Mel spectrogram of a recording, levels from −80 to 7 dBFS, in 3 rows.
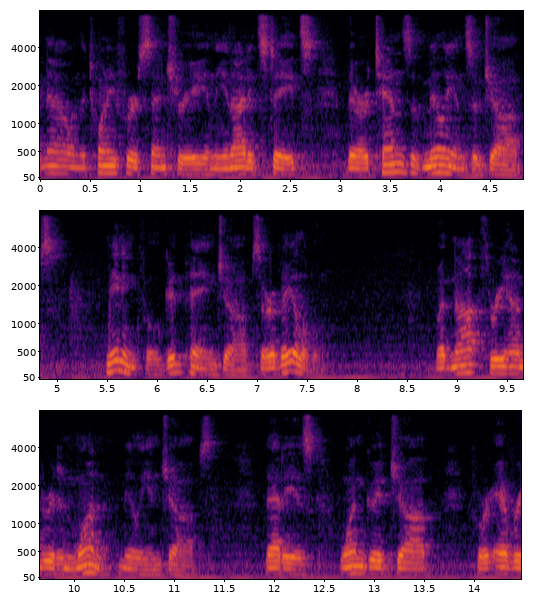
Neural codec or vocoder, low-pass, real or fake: none; 7.2 kHz; real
